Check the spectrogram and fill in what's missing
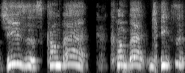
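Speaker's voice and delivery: play-acted child voice, high, drawn-out scream. Retelling a child playing Moses calling after Jesus: imitating a child screaming. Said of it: "Moses is screaming out".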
